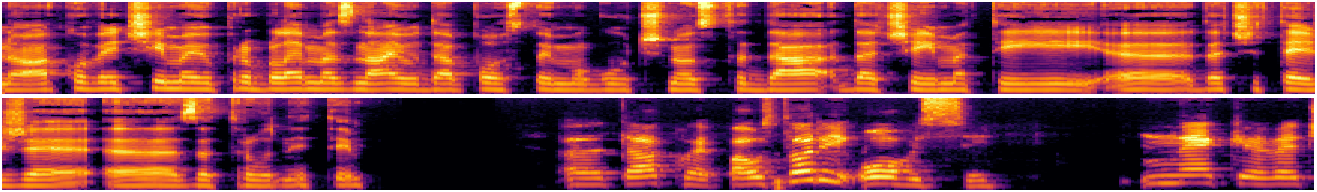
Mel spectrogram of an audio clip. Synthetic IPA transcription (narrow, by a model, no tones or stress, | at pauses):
noako̞ʋe̞t͡ɕimajupɾo̞ble̞ːmaznajud̪apo̞st̪o̞imo̞ɡuːt͡ɕno̞st̪d̪ad̪at͡ɕeimat̪i | d̪at͡ɕet̪e̞ʒezat̪ɾuːd̪nit̪i | t̪akojepaust̪ʋaːɾiʔoʋisi | nekeʋe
